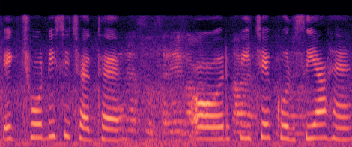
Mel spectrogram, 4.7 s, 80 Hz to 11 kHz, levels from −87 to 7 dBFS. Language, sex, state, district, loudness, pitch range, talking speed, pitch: Hindi, female, Haryana, Rohtak, -17 LUFS, 255-290 Hz, 115 wpm, 270 Hz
